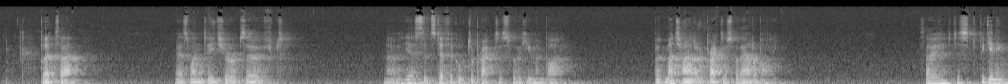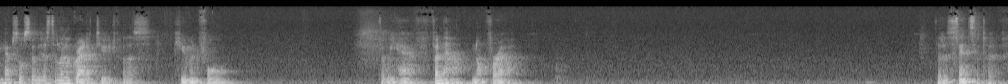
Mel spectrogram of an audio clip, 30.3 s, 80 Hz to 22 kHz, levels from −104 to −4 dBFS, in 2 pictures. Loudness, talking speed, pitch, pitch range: -27 LUFS, 95 wpm, 95 Hz, 85-115 Hz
